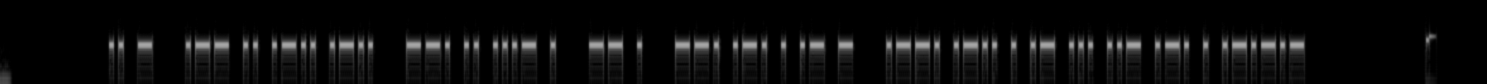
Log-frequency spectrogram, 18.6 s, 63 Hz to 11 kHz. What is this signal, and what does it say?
Morse code, heard as a keyed tone, about 21 wpm, 700 Hz. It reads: IT WILL GIVE ME GREAT PLEASURE.
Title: Sentences from Top 1600 Words 20wpm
